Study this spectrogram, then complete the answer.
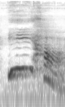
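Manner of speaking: high, whooping holler; cowboy yell. A narrator's reading. Hamster riding on frog's back, yelling. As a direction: whoop like a bronco rider. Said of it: "I yelled".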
